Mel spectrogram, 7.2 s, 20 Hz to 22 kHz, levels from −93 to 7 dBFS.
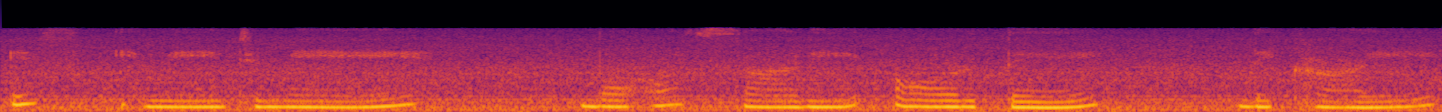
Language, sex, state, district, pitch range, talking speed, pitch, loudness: Hindi, female, Madhya Pradesh, Katni, 205-225 Hz, 60 wpm, 215 Hz, -14 LUFS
